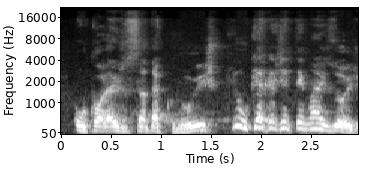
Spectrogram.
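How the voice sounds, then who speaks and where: A man's fairly high, somewhat breathy voice with a dark, mellow tone at a fairly quick pace. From Brazil, Northeast (Pernambuco). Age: 70s. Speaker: writer and cultural producer. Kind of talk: interview. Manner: animated.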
